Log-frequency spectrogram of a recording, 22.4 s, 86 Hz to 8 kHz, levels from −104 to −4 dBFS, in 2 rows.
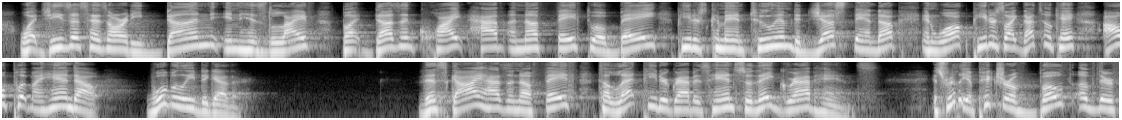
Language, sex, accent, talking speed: English, male, American, 165 wpm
